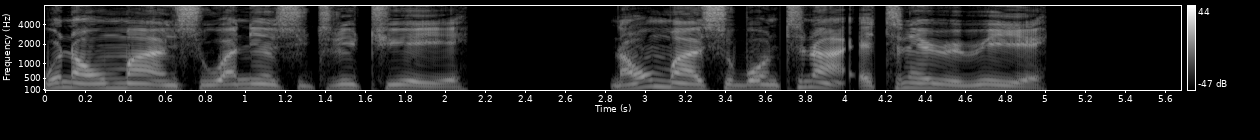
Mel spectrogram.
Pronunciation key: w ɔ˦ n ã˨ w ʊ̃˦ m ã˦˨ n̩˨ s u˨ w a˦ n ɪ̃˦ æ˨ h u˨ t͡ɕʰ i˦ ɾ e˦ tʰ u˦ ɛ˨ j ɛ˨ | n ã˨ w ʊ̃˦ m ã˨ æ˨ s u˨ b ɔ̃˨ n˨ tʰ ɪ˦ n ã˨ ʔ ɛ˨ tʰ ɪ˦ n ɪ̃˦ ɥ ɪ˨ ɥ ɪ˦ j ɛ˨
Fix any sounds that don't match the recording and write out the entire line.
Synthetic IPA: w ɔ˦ n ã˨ w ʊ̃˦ m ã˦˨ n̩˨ s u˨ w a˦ n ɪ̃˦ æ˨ s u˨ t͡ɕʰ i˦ ɾ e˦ tʰ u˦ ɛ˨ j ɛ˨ | n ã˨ w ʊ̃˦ m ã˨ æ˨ s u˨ b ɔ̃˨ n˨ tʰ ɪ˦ n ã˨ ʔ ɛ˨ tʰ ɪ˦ n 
